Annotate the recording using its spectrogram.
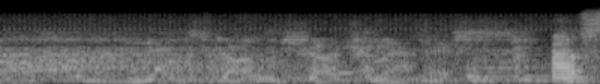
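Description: Television playing in the room: voices and music. A close voice starts speaking near the end.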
